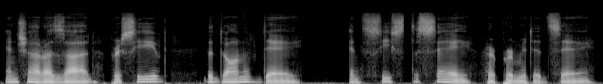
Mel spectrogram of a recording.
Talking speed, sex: 140 wpm, male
